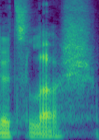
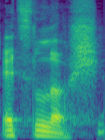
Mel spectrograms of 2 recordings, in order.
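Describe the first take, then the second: First: "it's lush" said softly in an English accent; English way of saying it. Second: Said in the usual way. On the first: Shown as a demonstration. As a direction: give "lush" its English vowel, quietly. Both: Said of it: "As we say in England".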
